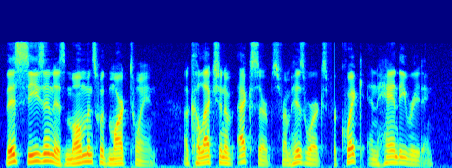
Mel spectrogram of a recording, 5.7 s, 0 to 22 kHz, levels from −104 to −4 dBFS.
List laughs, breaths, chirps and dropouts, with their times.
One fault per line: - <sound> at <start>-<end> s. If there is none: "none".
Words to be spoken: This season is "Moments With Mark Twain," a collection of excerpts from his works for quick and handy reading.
- dropout at 4.2-4.2 s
